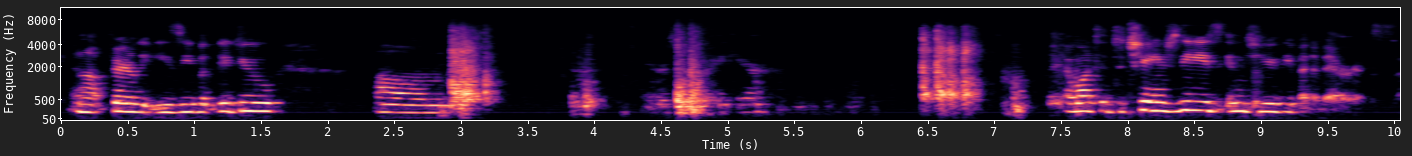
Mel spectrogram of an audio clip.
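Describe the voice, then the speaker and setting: Woman, hoarse live stream host, chatty and off the cuff, echoey dull home recording. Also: mid-range voice, noisy background. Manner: chatty, rambling, reads and answers viewer comments. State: hoarse, voice cracking. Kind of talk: casual live stream chat.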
